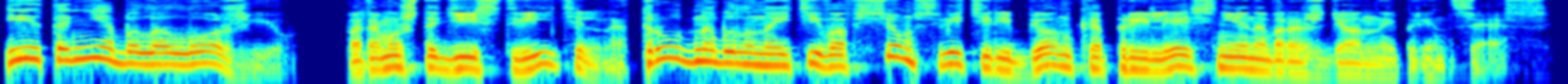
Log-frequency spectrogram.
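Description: A man reading a storybook aloud in an animated, theatrical style. His pitch swings widely from low to high, at a mid-level register. The sound is close and dry. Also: normal speed, few pauses, dry recording. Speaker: audiobook reader. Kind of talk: expressive storybook narration.

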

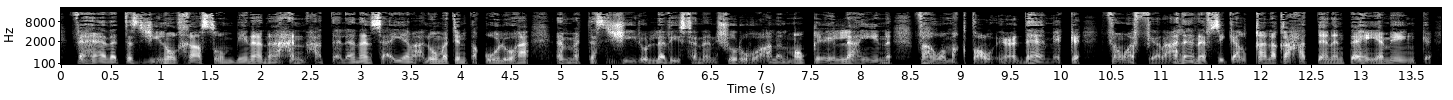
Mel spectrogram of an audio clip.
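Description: A man voicing a harsh, threatening armed gangster interrogating a captive, in a gravelly, raspy voice. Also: fairly low pitch, very animated, normal speed, fairly bright tone, no room sound, studio quality, full character voice. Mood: menacing. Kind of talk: audiobook narration.

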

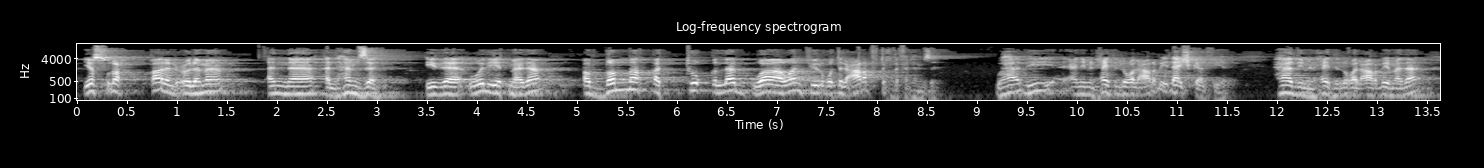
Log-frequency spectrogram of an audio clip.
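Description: Man lecturing in an echoey hall. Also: a little high. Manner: prompts students with repeated questions, stretches words slowly. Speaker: sheikh teaching a religious lesson. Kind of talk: classroom lecture. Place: teaching center hall. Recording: echoey hall with long reverb, faint room noise.

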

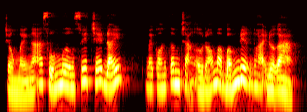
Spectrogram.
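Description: A woman voicing an older village mother-in-law who scolds and shrieks abuse, with a husky voice. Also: fairly low pitch, lively intonation, a little fast, warm tone. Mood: scolding.

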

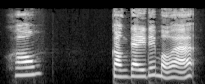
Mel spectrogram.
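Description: A woman voicing a quick-witted older sister who coaxes and reassures briskly, in a storybook reading. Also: high voice, no room sound, voice pushed up. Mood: reassuring. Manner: bright, brisk coaxing.

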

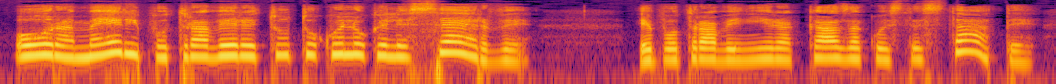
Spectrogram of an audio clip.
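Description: A woman's voice: high-pitched, expressive, measured pace, warm tone, dry recording, lo-fi sound, pitched above the performer's own voice. A woman reading aloud voices an earnest, hesitant fifteen-year-old girl in a storybook. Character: eager anxious teenage girl, fifteen.

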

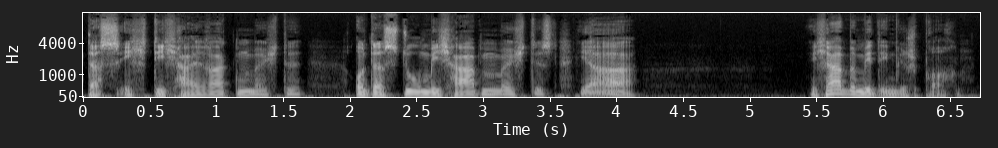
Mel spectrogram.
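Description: A man's voice: medium pitch, animated, a little slow, gravelly, fairly bright tone, no echo, clean studio sound, pitched above the performer's own voice, exaggerated voice. A man voicing an ardent young lovesick Cossack in an audiobook, pleading and tender. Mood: gloomy. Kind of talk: audiobook character reading.

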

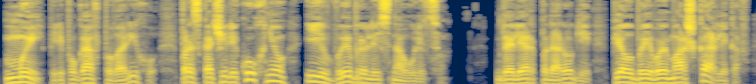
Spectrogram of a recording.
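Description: Male audiobook narrator; expressive, animated, dry booth sound. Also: fairly low pitch, moderate pace, no echo. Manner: expressive storytelling, voicing each character. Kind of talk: scripted narration.

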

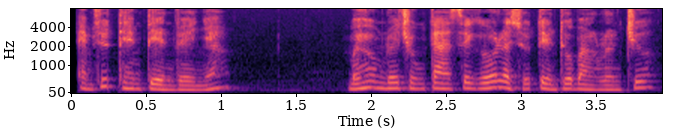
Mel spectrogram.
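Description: A woman's voice: lowish voice, quick pace, warm tone, close to an everyday voice. A woman narrator voicing a callous, scheming man who urges and soothes in a told story. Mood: urgent, cold. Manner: urgent, pushy.

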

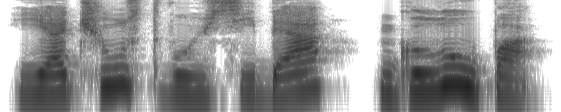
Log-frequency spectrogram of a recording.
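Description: A woman's voice: medium pitch, drawn-out words. A woman voicing a hesitant young prince. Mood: doubtful. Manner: hesitant, doubtful.

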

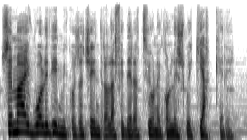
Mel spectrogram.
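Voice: mid-range voice, expressive, normal speed, soft background music, voice pushed down, natural voice. A reader doing a stern, irritable working-class politician. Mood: curt. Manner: curt, then bursting into angry lecturing. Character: stern middle-aged male ex-worker politician, irritable. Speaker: audiobook reader.

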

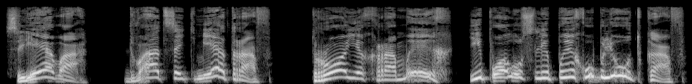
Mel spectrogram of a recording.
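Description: A man voicing a foul-mouthed old male talking tree stump who keeps lookout, yelling in a shrill, creaky, drawn-out voice. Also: very animated, dry recording, studio quality, exaggerated voice. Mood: alarmed.

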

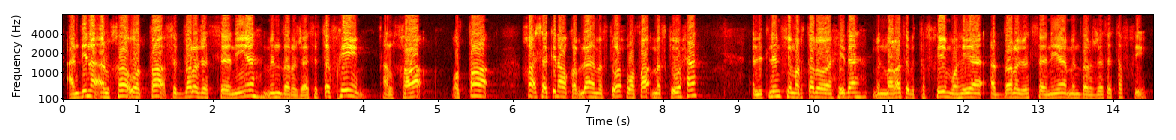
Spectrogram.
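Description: A man with an Egyptian Arabic accent gives an online Quran recitation lesson. His voice sits a little high and has a gravelly, creaky edge. He goes through each rule patiently, saying key points twice and pausing on fillers. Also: a bit bright. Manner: hesitant fillers while explaining.

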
